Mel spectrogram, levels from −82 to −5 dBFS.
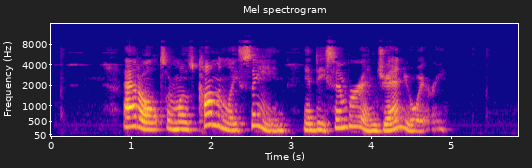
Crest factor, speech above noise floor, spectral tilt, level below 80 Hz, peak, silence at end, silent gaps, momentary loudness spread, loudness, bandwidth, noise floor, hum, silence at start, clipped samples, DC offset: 18 dB; 47 dB; -5 dB/octave; -66 dBFS; -2 dBFS; 0.9 s; none; 11 LU; -18 LUFS; 9.4 kHz; -64 dBFS; none; 0.9 s; under 0.1%; under 0.1%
